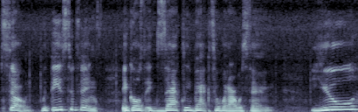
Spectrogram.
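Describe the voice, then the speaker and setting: An animated woman talks at a moderate pace in a somewhat breathy voice, her pitch swinging very widely. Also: medium pitch for a woman. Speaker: tarot reader. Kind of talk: live tarot reading. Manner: casual, animated.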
